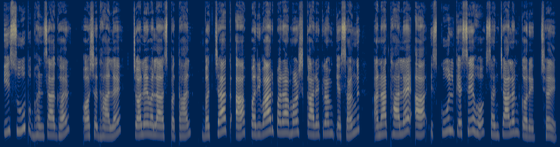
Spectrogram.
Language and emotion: Maithili, neutral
